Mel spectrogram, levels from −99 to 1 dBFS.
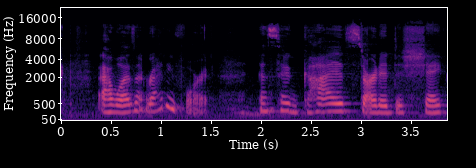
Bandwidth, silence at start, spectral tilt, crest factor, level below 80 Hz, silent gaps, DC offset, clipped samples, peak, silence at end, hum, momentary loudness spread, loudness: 14 kHz; 0 s; -3 dB/octave; 20 dB; -88 dBFS; none; under 0.1%; under 0.1%; -28 dBFS; 0 s; none; 15 LU; -46 LUFS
